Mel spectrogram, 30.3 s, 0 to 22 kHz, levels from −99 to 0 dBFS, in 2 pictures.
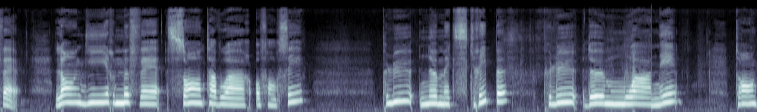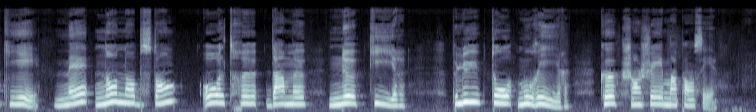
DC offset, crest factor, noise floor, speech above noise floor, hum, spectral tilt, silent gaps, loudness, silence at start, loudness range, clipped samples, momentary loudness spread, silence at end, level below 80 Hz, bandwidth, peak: under 0.1%; 16 dB; -57 dBFS; 42 dB; none; -6 dB/octave; none; -16 LUFS; 0.05 s; 4 LU; under 0.1%; 12 LU; 0.8 s; -58 dBFS; 16.5 kHz; 0 dBFS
